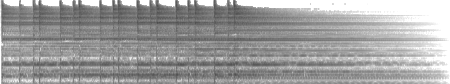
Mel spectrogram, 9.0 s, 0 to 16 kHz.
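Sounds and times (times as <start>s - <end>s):
20in ride cymbal: 0.0s - 7.6s.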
